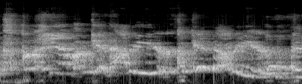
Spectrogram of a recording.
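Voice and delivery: excited shout. Retold or imitated. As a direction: shout it, can't believe it. Tells inmates he is free.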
